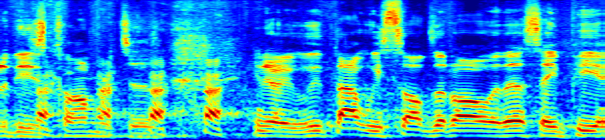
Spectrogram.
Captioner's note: laughs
